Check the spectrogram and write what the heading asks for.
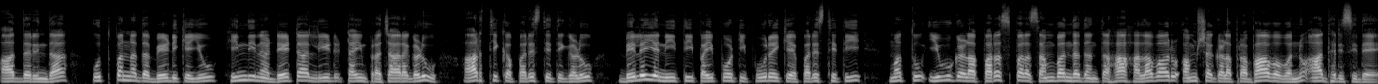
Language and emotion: Kannada, neutral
